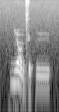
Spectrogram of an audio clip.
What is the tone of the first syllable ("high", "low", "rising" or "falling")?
falling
